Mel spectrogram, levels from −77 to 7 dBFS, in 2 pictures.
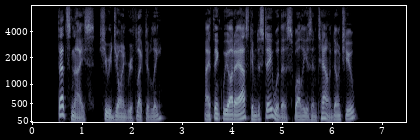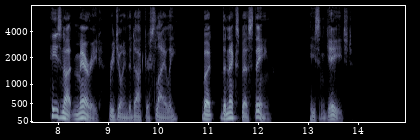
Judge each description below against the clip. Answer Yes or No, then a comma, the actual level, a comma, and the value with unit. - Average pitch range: No, wide, 7.4 semitones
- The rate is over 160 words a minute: No, average, 150 wpm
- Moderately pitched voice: No, very low, 95 Hz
